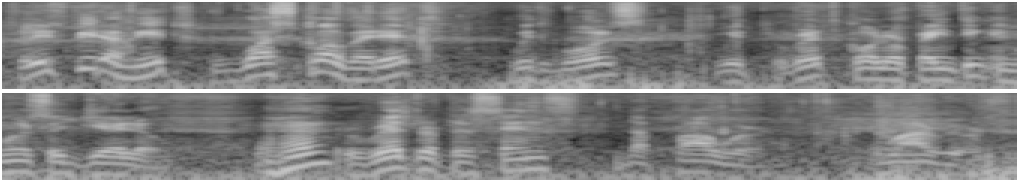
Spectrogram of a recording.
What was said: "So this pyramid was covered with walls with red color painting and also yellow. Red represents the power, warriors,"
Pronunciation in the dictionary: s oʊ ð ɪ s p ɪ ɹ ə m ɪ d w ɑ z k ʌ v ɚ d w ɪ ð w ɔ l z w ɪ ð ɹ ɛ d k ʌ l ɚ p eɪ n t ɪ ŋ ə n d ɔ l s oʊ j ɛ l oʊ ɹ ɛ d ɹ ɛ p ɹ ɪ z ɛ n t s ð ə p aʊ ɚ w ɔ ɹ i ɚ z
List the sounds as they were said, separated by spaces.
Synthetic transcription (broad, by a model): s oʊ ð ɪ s p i ɹ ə m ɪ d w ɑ s k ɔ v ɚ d w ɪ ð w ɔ l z w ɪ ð ɹ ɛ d k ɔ l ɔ p eɪ n t ɪ ŋ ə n ɔ l s oʊ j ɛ l oʊ ɹ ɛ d ɹ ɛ p ɹ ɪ s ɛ n t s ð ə p aʊ ɚ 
